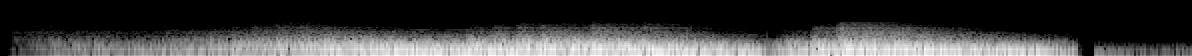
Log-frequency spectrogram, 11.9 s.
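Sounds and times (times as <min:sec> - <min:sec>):
deep rattle: 0:01.8 - 0:10.8.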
